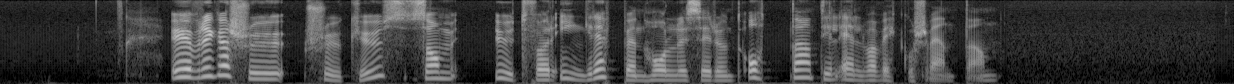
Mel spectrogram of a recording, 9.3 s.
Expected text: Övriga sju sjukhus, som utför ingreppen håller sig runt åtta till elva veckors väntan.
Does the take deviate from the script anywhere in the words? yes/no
no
